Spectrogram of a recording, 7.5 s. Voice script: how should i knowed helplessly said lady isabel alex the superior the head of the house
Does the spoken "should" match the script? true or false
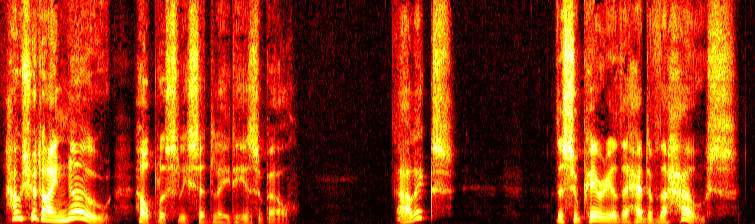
true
